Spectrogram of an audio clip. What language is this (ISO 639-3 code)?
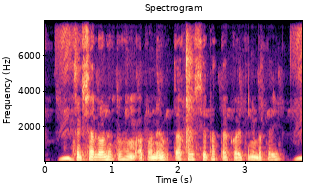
bho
